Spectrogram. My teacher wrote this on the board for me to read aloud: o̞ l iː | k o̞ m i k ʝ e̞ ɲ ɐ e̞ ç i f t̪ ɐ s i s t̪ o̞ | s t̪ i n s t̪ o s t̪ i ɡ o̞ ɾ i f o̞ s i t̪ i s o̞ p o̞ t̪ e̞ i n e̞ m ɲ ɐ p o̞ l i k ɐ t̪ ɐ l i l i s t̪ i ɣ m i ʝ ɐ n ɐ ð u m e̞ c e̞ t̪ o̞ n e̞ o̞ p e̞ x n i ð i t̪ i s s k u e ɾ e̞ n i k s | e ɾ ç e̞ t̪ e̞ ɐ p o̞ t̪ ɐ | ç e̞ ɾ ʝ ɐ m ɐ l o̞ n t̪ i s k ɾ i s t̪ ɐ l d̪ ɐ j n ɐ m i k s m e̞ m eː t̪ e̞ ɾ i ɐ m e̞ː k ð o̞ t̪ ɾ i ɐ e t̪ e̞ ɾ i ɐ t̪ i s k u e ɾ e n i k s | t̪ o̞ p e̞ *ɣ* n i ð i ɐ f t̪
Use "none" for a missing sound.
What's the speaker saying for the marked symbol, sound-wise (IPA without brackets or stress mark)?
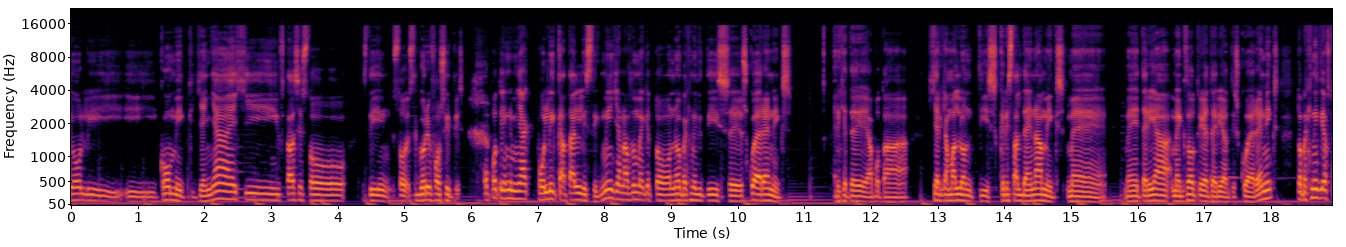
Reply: x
